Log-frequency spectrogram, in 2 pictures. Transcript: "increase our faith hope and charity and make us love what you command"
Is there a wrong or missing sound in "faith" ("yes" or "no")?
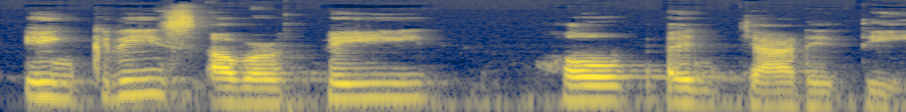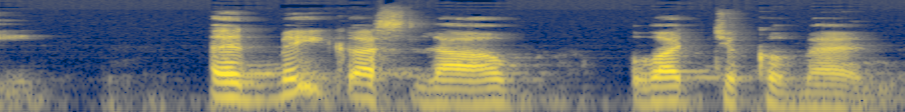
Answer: yes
